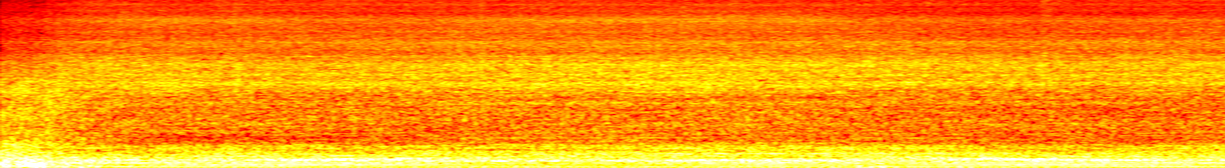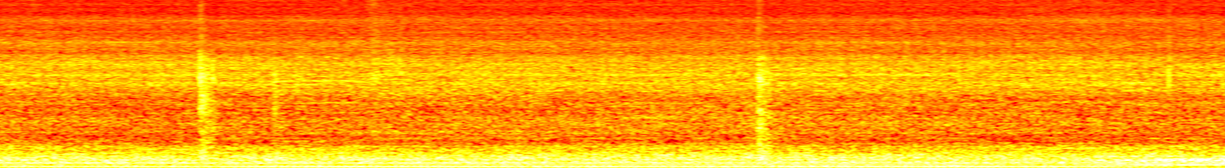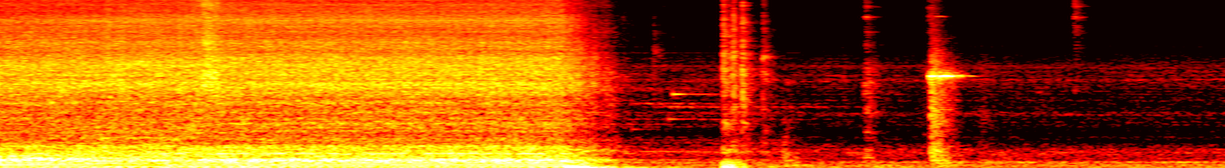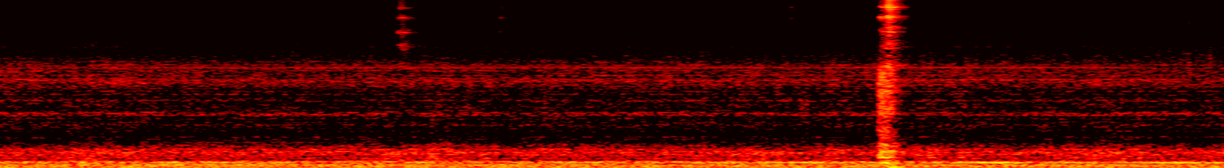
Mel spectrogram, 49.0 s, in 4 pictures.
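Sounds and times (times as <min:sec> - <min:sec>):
car engine idling: 0:00.0 - 0:30.6.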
